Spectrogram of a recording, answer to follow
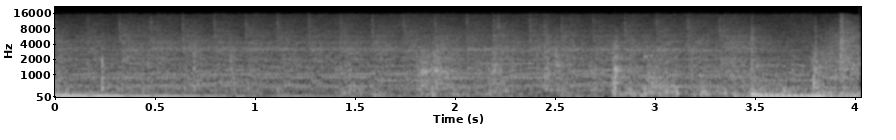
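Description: Rock music with guitar. The heavy bass drops out after about a second and comes back near the end.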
